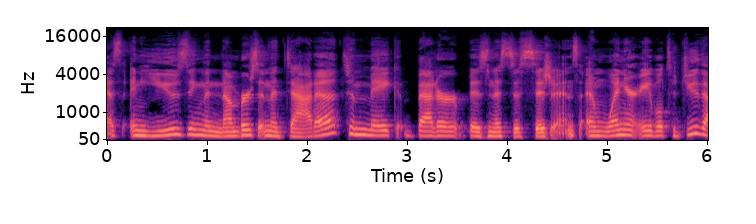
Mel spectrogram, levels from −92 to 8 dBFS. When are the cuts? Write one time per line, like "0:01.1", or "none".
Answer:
0:02.3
